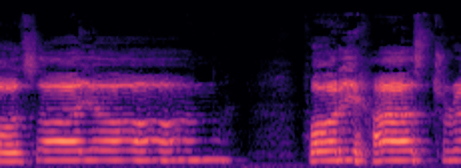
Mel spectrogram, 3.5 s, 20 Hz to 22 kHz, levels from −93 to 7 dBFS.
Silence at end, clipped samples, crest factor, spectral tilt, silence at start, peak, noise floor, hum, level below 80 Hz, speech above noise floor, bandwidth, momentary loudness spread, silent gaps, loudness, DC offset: 0 s; under 0.1%; 18 dB; -4 dB/octave; 0 s; -8 dBFS; -62 dBFS; none; -70 dBFS; 38 dB; 11 kHz; 14 LU; none; -23 LUFS; under 0.1%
